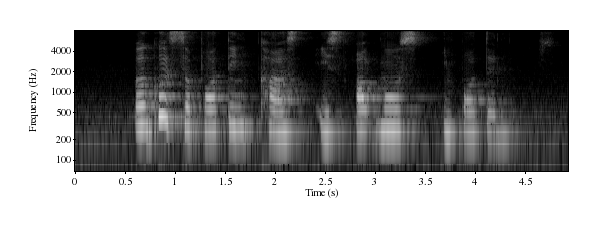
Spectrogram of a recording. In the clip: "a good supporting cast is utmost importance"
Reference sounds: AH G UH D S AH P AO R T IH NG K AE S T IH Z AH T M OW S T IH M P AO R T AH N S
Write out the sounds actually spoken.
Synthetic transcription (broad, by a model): AH G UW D S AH P AO T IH NG K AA S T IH S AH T M OW S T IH M P AO T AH N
